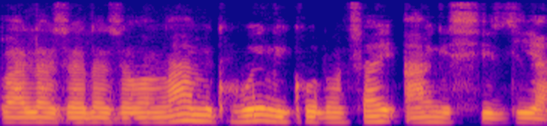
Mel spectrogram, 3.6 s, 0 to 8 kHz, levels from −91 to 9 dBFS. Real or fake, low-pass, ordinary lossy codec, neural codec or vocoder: real; 7.2 kHz; none; none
